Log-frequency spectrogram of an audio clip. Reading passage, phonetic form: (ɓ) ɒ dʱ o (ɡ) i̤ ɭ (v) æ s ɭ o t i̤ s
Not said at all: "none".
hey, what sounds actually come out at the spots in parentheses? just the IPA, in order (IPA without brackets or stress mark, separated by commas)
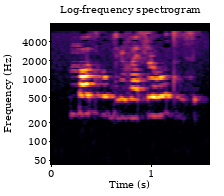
m, ɡ, v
